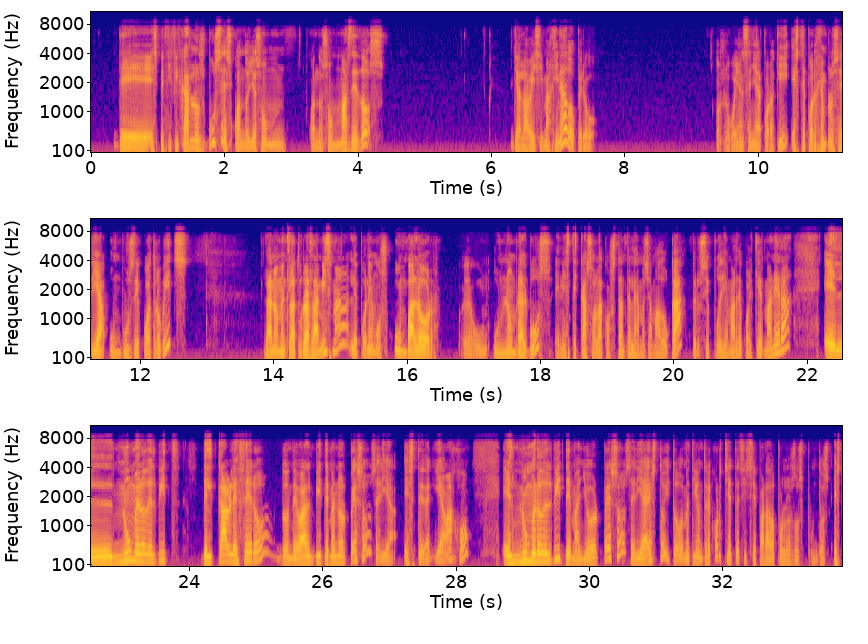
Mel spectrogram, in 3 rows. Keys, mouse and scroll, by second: 4.6 click, 6.2 click, 6.7-7.7 scroll down 2, 8.2-10.0 drag, 10.3 scroll down 2, 11.0 scroll down 2.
